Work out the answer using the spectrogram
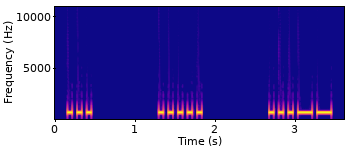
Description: Morse code, heard as a keyed tone, about 20 wpm, spaced as for 8 wpm, 700 Hz. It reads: S53
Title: 121 Lesson 20e - Number 3 - Three Characters 20wpm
